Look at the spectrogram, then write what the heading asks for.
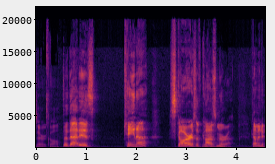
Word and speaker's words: Kena: In the little like clip they ran after this with the developers, they said Kena.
